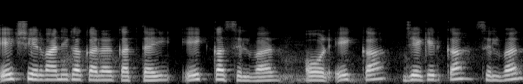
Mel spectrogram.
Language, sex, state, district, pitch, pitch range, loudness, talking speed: Hindi, female, Uttar Pradesh, Muzaffarnagar, 215 Hz, 195-230 Hz, -16 LUFS, 185 wpm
